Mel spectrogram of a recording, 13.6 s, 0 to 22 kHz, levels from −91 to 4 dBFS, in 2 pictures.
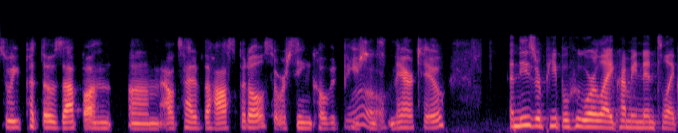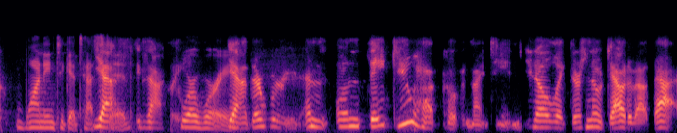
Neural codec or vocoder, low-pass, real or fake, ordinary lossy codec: none; 7.2 kHz; real; Opus, 24 kbps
